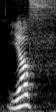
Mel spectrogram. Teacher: Kalau kita bacanya yap ya dia mentog tertutup ya. Sedangkan fa ini ee punya sifat mengalir ya udaranya.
